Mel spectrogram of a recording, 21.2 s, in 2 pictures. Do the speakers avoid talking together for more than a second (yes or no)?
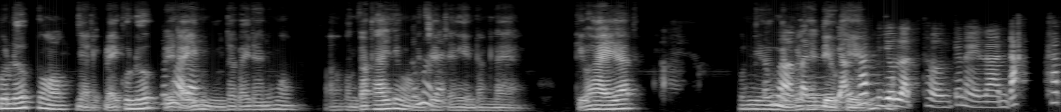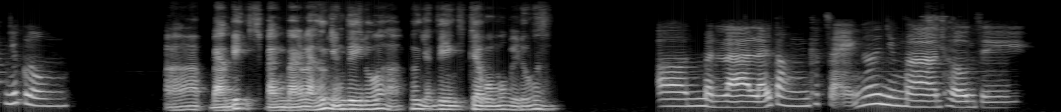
no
